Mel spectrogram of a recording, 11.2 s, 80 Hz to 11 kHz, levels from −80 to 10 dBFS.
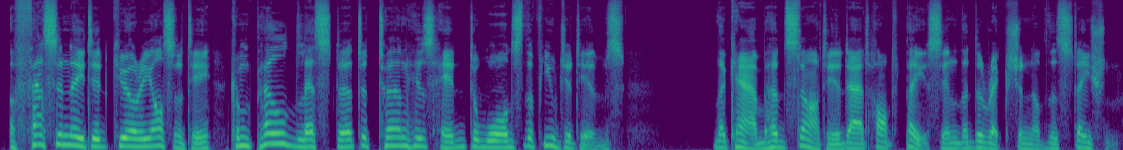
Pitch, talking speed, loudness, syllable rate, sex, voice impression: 145 Hz, 135 wpm, -20 LUFS, 4.3 syllables/s, male, masculine, adult-like, slightly thin, tensed, powerful, slightly bright, clear, fluent, cool, intellectual, friendly, wild, lively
